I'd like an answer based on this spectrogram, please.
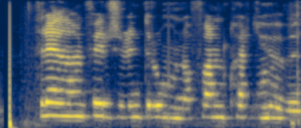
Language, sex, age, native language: Icelandic, female, 12, Icelandic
